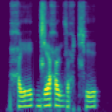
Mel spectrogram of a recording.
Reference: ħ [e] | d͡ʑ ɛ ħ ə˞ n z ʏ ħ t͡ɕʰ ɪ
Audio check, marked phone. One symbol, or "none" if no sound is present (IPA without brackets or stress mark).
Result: e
